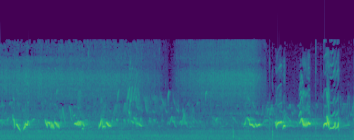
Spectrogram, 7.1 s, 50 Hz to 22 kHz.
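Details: American robin singing in early-morning sun, 11 May 2013: short, liquid caroling phrases, about two a second in bursts, with a brief pause mid-song. Faint background hiss.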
